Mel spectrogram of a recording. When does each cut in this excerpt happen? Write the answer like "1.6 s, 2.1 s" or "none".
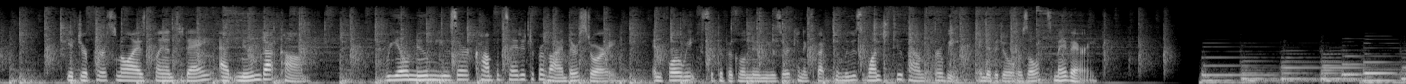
11.6 s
